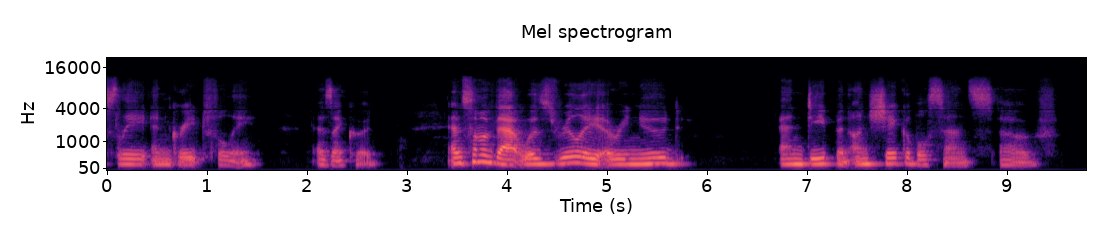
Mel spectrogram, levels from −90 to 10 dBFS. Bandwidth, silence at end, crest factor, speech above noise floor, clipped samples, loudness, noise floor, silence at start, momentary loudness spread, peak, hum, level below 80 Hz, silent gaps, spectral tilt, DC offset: 11 kHz; 0.4 s; 22 dB; 57 dB; under 0.1%; -26 LUFS; -83 dBFS; 0 s; 15 LU; -6 dBFS; none; -70 dBFS; none; -6 dB/octave; under 0.1%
